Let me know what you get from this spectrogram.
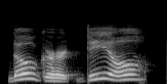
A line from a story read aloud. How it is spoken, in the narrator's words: exclaimed Bede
